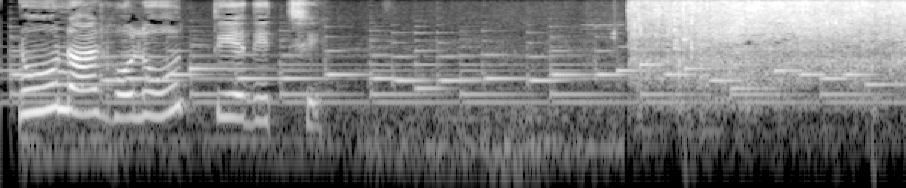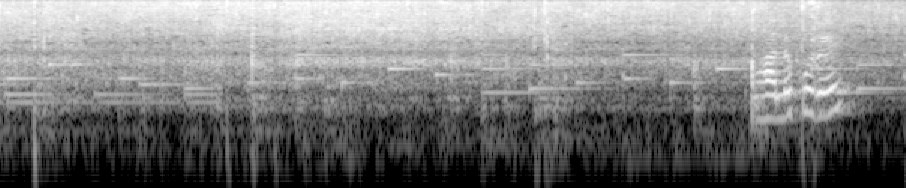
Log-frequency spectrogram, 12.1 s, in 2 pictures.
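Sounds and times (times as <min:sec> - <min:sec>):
beans sizzling in oil: 0:04.2 - 0:12.0.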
